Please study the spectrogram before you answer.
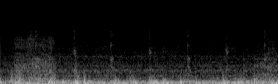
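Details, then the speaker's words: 2010 Ford F-150 5.4 3V V8, over 230k miles, after cleaning a carbon-fouled throttle body to cure a rough idle: low, even, smooth idle with a light steady tick at a stop with the AC on. The fix worked. "So, I've come to a stop here and uh idling nice and smooth. AC's on. I think the truck is fixed."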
